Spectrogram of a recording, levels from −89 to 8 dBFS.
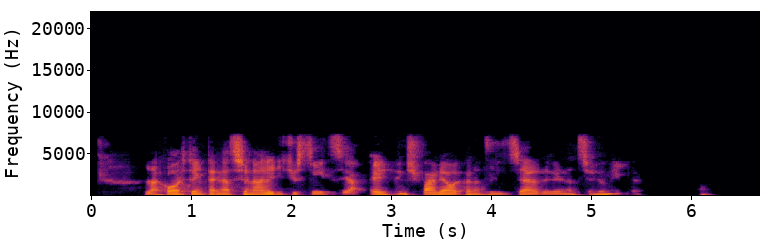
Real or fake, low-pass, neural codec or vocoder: fake; 7.2 kHz; codec, 16 kHz, 1 kbps, FreqCodec, larger model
